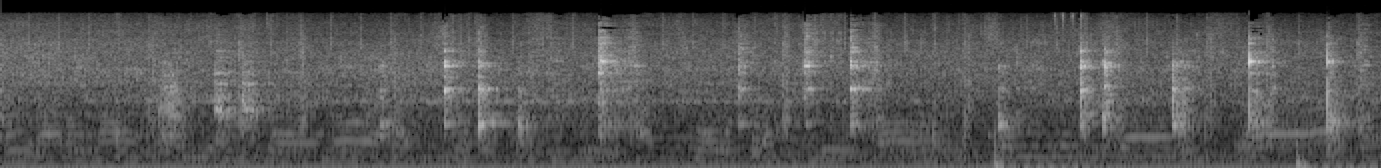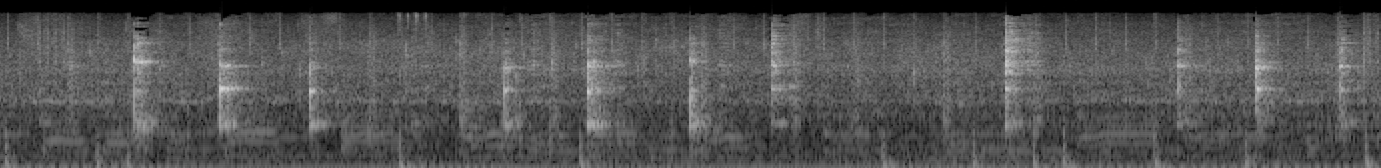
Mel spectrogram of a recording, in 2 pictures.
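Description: A metal spatula scrapes and taps against a ceramic bowl.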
